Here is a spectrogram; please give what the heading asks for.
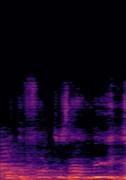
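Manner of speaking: high, loud disbelieving outburst; shocked what-does-that-mean; incredulous. Real, not acted. Comic reacts to the cashier's offer with high disbelief.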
